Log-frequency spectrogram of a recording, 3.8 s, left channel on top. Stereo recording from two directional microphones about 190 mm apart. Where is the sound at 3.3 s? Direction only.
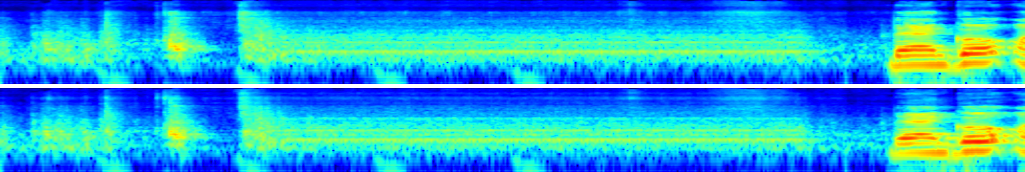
65° left (ahead or behind).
